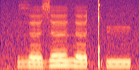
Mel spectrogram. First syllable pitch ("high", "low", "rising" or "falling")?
low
